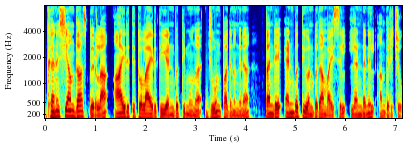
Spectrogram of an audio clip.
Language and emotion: Malayalam, neutral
